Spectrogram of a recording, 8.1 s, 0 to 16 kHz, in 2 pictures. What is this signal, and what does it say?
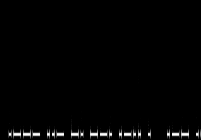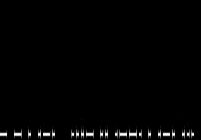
Morse code, heard as a keyed tone, about 25 wpm, 700 Hz. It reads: JUNGLE WATER VIPERS
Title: Pangram Challenge v2 - 25wpm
